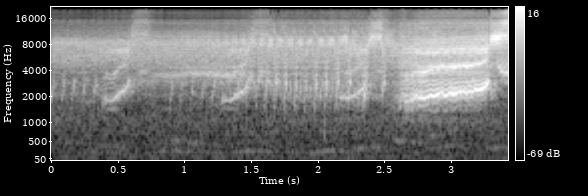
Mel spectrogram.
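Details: Walker's cicada, known in Japan as tsukutsuku-boshi, calling: loud shrill buzzing with repeated rising sweeping phrases roughly every second, swelling louder toward the end.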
